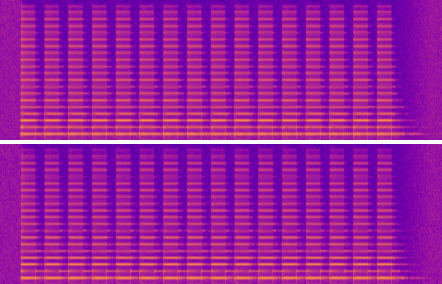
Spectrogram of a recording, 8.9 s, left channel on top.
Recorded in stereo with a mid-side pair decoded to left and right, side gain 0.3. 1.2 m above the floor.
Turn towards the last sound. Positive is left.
turn(degrees=65)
